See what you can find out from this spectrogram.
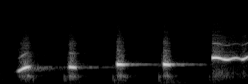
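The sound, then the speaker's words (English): Someone whistles a short melody, the Marseillaise, a few breathy, accented notes about half a second apart on a steady pitch, then rises to a higher held note. No one speaks. “He skipped down the step, and at the bottom lustily set to whistling the Marseillaise.”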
